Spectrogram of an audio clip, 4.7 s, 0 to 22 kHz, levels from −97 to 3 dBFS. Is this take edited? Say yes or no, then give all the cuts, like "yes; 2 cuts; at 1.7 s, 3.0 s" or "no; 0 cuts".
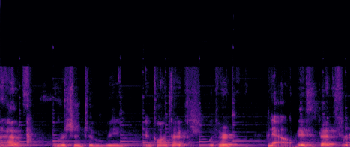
no; 0 cuts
